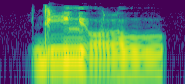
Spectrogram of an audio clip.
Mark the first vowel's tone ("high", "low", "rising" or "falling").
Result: high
